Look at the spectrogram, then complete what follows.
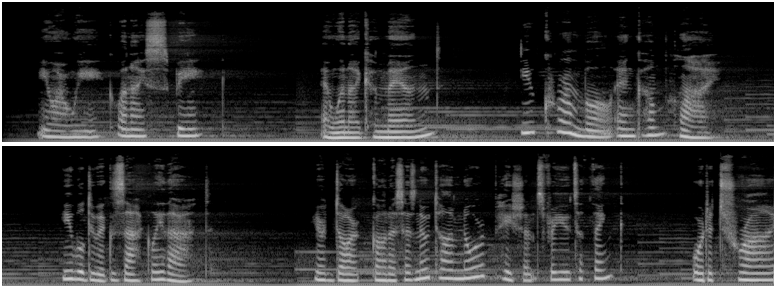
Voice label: Firm, 3D / ASMR; Dark Objective; Submissive Training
